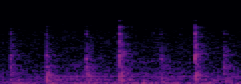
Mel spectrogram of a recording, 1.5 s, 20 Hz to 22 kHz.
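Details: 2020 Suzuki DL/SV 1000 OEM clutch basket at 18,000 miles, rocked by hand: sharp light clicks about four times a second showing bearing clearance gained; worn clutch basket versus tight new one.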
